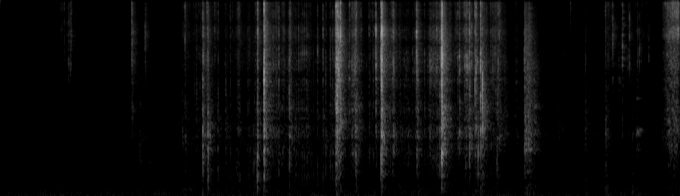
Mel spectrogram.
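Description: Trading-card packaging crinkling and rustling as it is handled, in irregular sharp crackles from about three seconds in until near the end, after a couple of faint clicks.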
